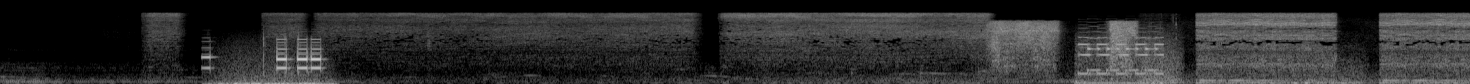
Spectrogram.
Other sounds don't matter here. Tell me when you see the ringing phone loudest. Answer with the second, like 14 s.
3 s.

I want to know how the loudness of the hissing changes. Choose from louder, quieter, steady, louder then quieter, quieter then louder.
louder.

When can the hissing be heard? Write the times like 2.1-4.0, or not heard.
0.0-14.6.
